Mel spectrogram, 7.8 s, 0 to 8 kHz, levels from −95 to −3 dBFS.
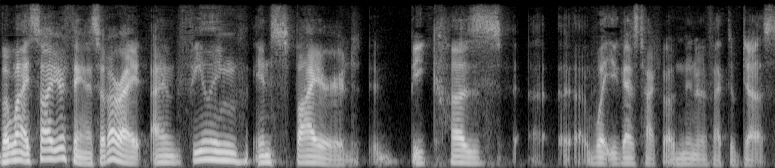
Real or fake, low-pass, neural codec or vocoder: fake; 7.2 kHz; codec, 16 kHz, 1.1 kbps, Voila-Tokenizer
